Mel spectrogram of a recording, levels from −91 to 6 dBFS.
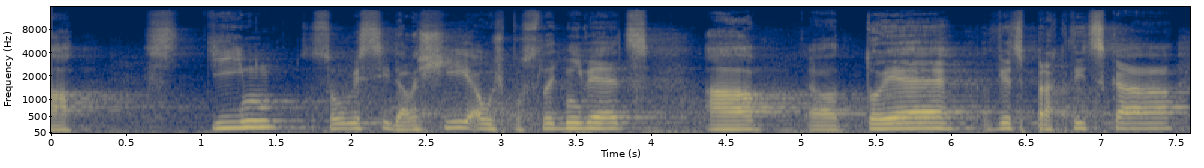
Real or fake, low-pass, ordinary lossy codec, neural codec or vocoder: real; 14.4 kHz; MP3, 96 kbps; none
